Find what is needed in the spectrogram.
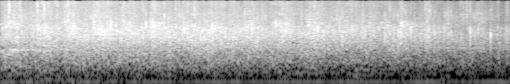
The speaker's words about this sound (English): Give the Lord a great hand clap.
